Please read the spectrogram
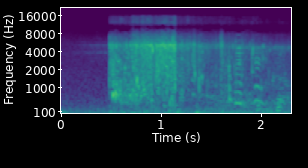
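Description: Pool water splashing and sloshing around a waterproof action camera at the surface, starting abruptly about half a second in and carrying on unevenly.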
